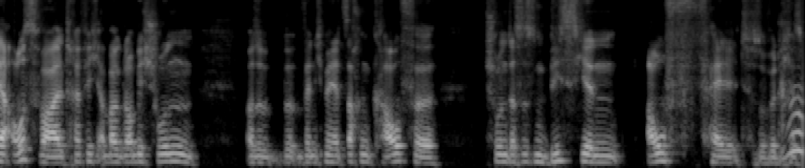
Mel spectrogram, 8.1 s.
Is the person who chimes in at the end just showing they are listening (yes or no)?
no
